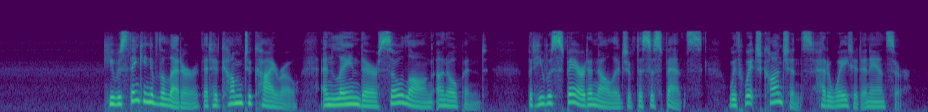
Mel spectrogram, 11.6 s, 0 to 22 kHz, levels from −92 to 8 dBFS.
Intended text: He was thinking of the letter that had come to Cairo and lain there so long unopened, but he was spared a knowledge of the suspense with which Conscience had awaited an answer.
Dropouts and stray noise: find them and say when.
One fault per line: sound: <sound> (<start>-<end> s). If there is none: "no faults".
no faults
